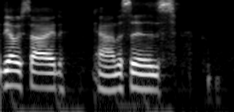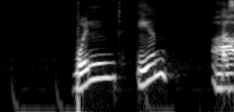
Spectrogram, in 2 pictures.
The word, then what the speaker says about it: Wynand: This is Winand. I said it right earlier. Wynand.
